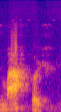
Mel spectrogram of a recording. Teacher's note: almost like an H, but it's very guttural, more like a French R, I would say.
